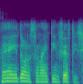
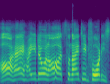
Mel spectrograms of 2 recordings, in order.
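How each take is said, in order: First: It is said in a modern, naturalistic acting voice. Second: It is said in an old transatlantic acting voice.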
